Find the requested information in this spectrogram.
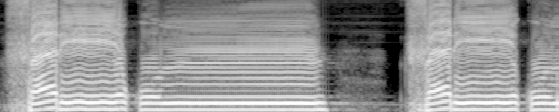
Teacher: ditahan suara mnya sepanjang dua harakat karena disertai dengan gunah maka dinamakan dengan Idam bunah kita coba ulang fariquum fariquum nah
